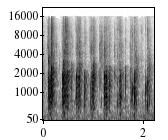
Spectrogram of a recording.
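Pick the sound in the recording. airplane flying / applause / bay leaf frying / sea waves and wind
applause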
